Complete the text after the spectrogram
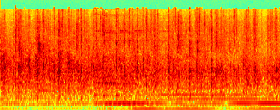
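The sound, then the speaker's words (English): A church audience claps in praise of God in a steady, dense burst of applause, while sustained low organ or keyboard tones hold underneath throughout. “Clap like he's been good to you.”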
